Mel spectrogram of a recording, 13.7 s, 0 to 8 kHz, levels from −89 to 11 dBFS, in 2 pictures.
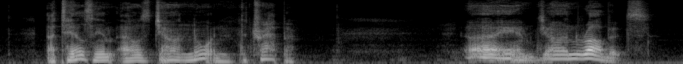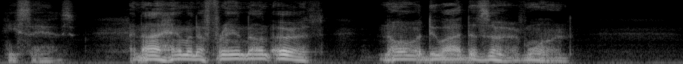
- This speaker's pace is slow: Yes, slow, 125 wpm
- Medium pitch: No, low, 120 Hz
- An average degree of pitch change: No, wide, 6.2 semitones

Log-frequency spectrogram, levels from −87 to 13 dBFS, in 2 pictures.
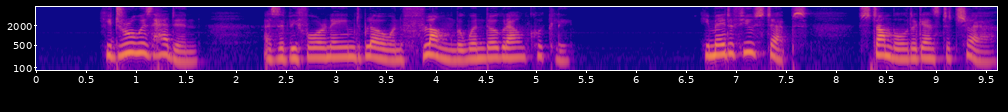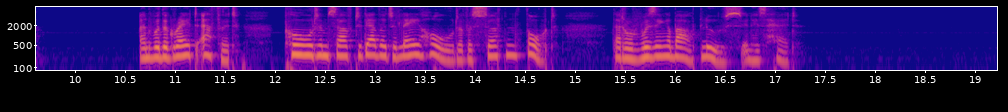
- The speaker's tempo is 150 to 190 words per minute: Yes, average, 155 wpm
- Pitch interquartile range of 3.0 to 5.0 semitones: Yes, average, 4.2 semitones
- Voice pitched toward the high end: Yes, high, 215 Hz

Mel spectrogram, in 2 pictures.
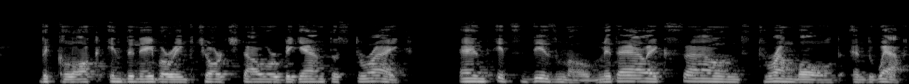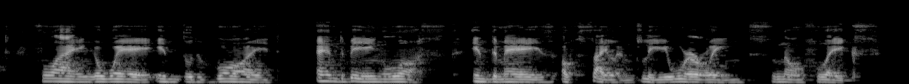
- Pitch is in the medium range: No, low, 120 Hz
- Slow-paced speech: Yes, slow, 110 wpm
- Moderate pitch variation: No, narrow, 2.2 semitones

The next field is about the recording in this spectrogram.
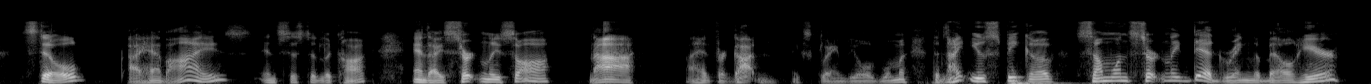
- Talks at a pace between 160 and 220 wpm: No, average, 140 wpm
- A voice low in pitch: Yes, low, 120 Hz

